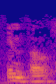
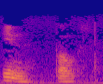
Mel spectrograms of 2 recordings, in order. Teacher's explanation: So we say impulse instead of in pulse, simply because P is pronounced on the lip. · Shown in: first take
